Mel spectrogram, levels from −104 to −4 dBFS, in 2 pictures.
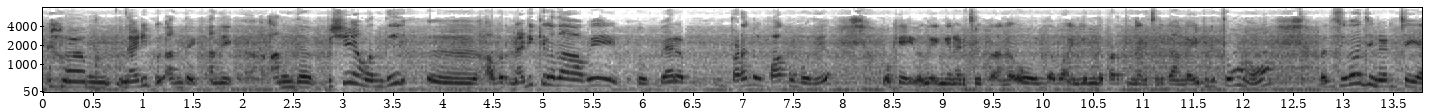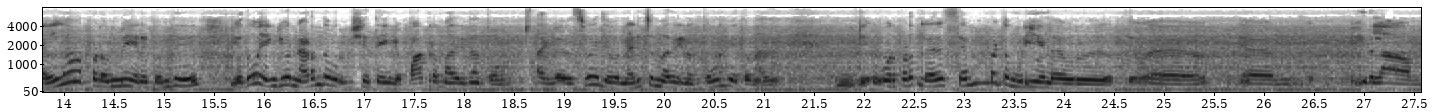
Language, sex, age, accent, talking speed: Tamil, female, 40-59, native, 105 wpm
